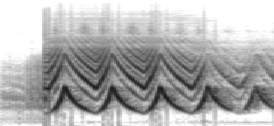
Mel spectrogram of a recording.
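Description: A loud electronic siren wails in rapid rising-and-falling sweeps, about six cycles, starting abruptly and fading slightly toward the end.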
